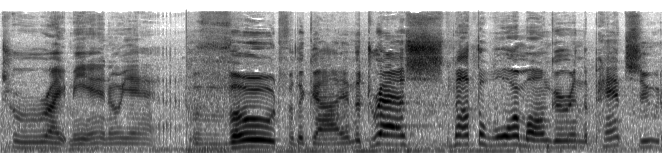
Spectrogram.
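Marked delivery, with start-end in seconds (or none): 1.8-6.6 stretched, very slow campaign slogan. Pretend. Candidate spells out his slogan very slowly. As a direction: draw each word out like a billboard.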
